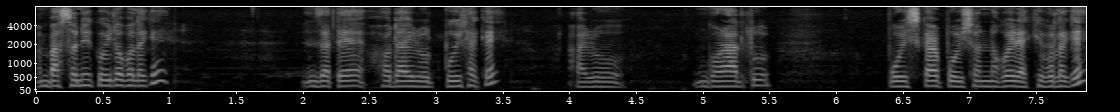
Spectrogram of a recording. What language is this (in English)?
Assamese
